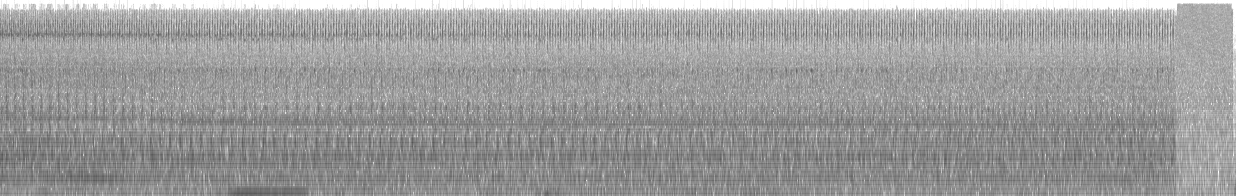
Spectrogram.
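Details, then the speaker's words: Petrol car idling with a steady, sharp metallic tap of about three beats a second, plus oil consumption, both starting after catalytic converter removal at a workshop. Possible causes include valves, crankshaft or pistons; not confirmed. "это все начало исключительно после удаления катализатора ваше предложение что это стучит оставьте в комментариях вариантов масса могут включать либо клапана либо колено либо сами поршня"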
